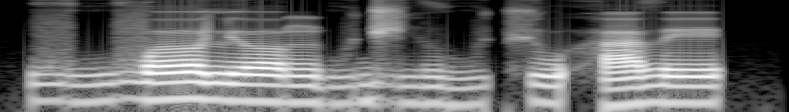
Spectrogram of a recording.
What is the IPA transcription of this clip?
vṳ vʌːlʲʌː ŋṳd͡ʒi̤ ðṳt͡ʃu haðe

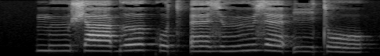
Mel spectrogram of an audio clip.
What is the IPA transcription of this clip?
mʉːʃaːɡəː kot͡sʼɛːzʉː zɛːʔiːtoː

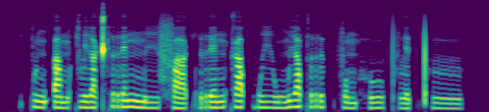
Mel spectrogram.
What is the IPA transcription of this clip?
pɯ˩˦ŋʔa˨˩m kli˨˩a̯kʰre˥˩nmiː˩˦faː˨˩k̚ re˦˥nka˥˩p̚ wiː˧wmi˥˩a̯ prɯ˥˩k̚fo˧mhuː˦˥ pʰle˨˩k̚ pʰɯː˧

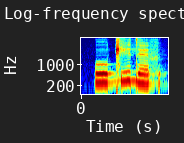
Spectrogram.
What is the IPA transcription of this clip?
oɡ͡ǁe dɛf

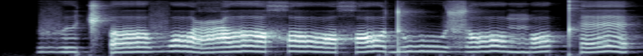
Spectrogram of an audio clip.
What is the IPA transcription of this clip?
vʉ˨t͡ʃʼʌː˨˦vɔ˥˩ ʕʌː˧˥˧χɔː˥˩ χɔ˧˥˧duː˥˧ zɔː˧˥˧ŋɔ˧˥˧kʰɛ˧˥˧

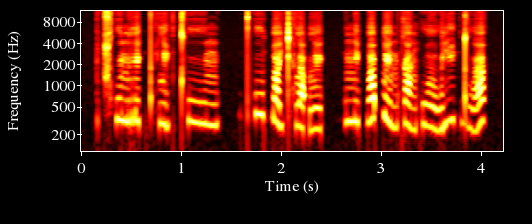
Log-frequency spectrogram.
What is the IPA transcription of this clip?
t͡ɕʰu˧nre˦˥k̚pʰli˨˩ʔ tʰuː˧ŋ | pʰuː˥˩t̚ wa˩˦jkʰla˨˩ʔle˨˩k̚ | ni˨˩t̚wa˦˥p̚le˩˦n ka˩˦ŋkwɤː˩˦wjiː˥˩k̚ du˩˦a̯

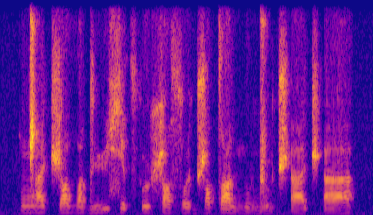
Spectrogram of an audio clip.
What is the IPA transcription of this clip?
ŋ͡ǁat͡ʃeðˤɐdy ɕət͡sʼuʂɪ zˤud͡ʒutˤy nuŋ͡ǁut͡ʃʼat͡ʃʼa

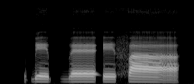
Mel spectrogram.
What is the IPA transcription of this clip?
ɓep bɛːʔefaː

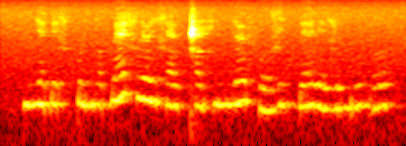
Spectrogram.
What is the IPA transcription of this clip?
ɲɛɗeɬk͡poɲɔ bæɬ lœi̯ɬæu̯ǁɔçy ɲœ fozi ɡ͡bɛleɮʉ bubo

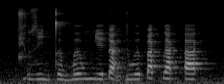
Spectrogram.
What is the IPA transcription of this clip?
t͡ɕṵ˧˨zi˧˩n t̪ə˧˩wməː˧wɲe˨˦ ɗa̰˧˨ŋɗu˨˦ə̯ ɓa˦˥k̚la˦˥k̚ ʔa˦˥k̚

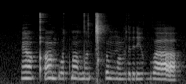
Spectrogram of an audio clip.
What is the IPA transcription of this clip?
ɛ̃ qʼə̃ bɔtɾãdˤə̃ ǀʰɵŋʷãvri ɡʷa

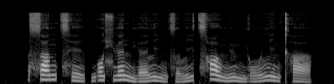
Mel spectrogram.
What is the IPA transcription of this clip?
sa˥n t͡sʰe˨˩ɪ̯pwɔ˥˧ɕɥɛ˥˩njɛ˧˥ li˨˩ŋsɤ˦ li˥t͡sʰɑ˥˧ʊ̯n̪y˥˩mjo˧˥ʊ̯ li˥˧nkʰä˥˩

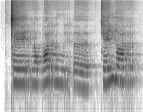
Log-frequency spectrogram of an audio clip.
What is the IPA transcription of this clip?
ǀɛːrlɔ bɒrluːrʔəː | cɛɲɒr

